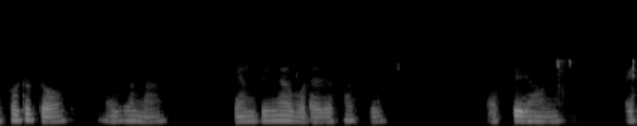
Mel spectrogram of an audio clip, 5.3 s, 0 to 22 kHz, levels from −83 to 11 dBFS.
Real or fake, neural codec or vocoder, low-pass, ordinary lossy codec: real; none; 3.6 kHz; none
